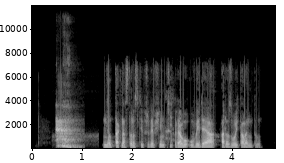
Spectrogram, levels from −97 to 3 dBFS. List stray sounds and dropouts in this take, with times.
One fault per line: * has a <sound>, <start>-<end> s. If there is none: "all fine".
* has a throat clearing, 0.4-1.1 s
